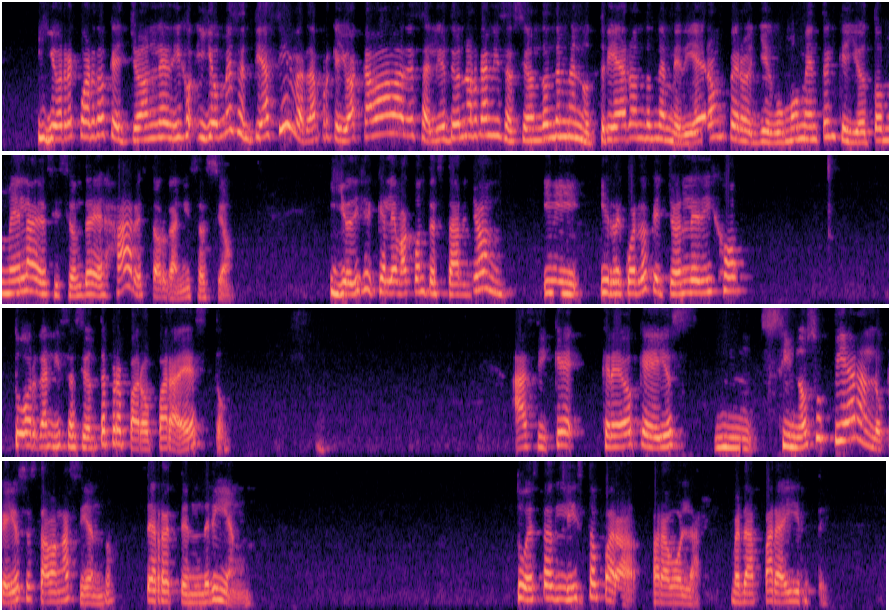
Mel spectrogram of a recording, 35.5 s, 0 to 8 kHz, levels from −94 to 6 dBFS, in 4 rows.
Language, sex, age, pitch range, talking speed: Spanish, female, 30-49, 205-265 Hz, 145 wpm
